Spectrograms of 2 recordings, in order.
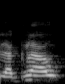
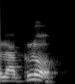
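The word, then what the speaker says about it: Laclau: A ver, muy bien, Gabriela, porque lo pronunciaste la Clau y no la Clo, porque el mundo trata normalmente de afrancesarlo.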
